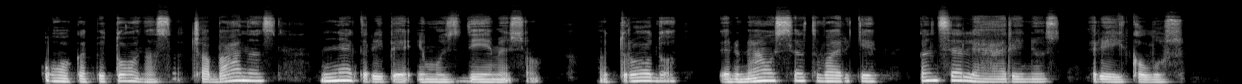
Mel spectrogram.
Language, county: Lithuanian, Kaunas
